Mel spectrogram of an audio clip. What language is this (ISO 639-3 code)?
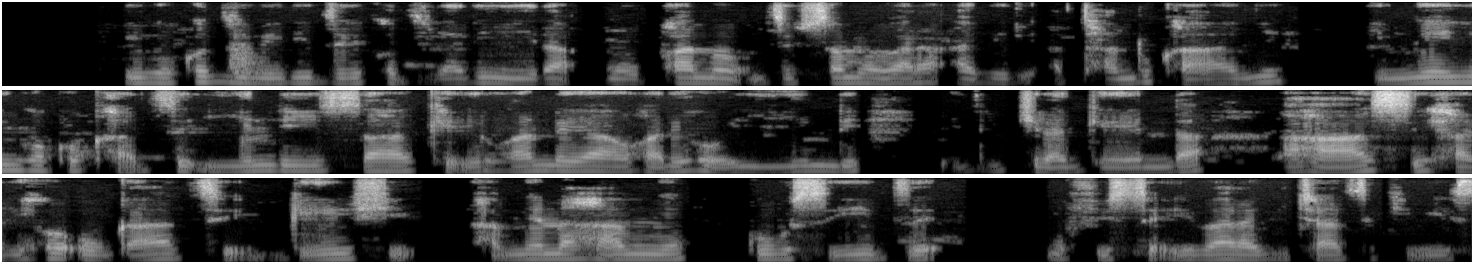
run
